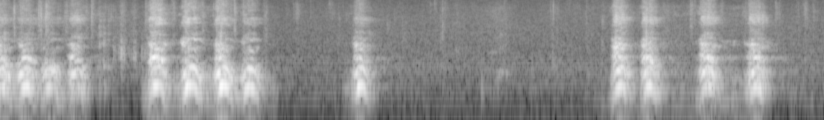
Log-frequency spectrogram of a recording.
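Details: Female Great Pyrenees guard dog barking an intruder alert after seeing a strange leashed dog walk by. Deep, harmonic barks come in quick bursts of three or four, then a lone bark, then four more, with silent pauses between.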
